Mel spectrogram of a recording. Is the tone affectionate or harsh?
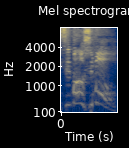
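harsh. The names are said in a harsh, cold tone.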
